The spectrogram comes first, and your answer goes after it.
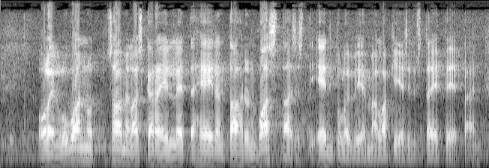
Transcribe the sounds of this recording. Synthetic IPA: ʔolenluʋɑnːut̪sɑːmelɑiskæɾejilːeet̪ːæheidænt̪ɑhdonʋɑst̪ɑisest̪ḭʔent̪uleʋʋiemæ̰ːlɑkiesit̪yst̪æet̪ḛːpæ̰in

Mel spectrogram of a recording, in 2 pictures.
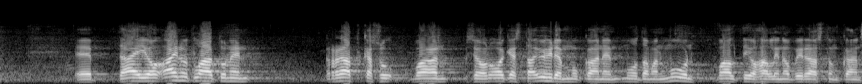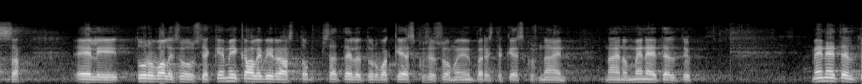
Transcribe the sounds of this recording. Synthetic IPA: t̪æːeijoːʔɑinut̪lɑːt̪unen | rɑt̪kɑsuʋɑːnseonoˑikeɑst̪ɑːyhdemmukɑnenmuːt̪ɑmɑnmuːnʋɑlt̪iohɑlːinːoʋʋirɑst̪oŋkɑnsːɑ | ʔelit̪urʋɑlːˑisuːsjɑkemikɑːliʋirɑst̪osæt̪elyt̪urʋɑkeskusjɑsuomeympærist̪ø̥keskusnæin | næinommenet̪elt̪y | menet̪elt̪y

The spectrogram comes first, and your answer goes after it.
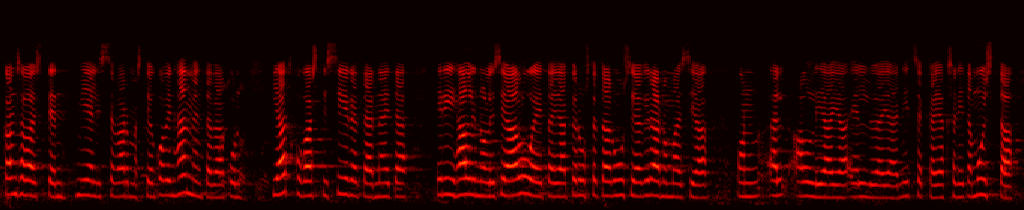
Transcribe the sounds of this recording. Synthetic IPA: kɑnsɑlɑist̪enmielisseʋɑrmɑst̪ioŋkoʋinhæmːent̪æʋækun | jɑt̪kuʋɑst̪issiːret̪æːnnæit̪æ | erihɑlːinːolːisiɑɑlueit̪ɑjɑperust̪et̪ɑːnuːsiɑʋirɑnomɑisiɑ | onæɑlːiɑjɑelːyæjɑenit̪sekːæːjjɑksɑniːt̪æmuist̪ɑː

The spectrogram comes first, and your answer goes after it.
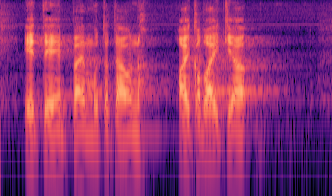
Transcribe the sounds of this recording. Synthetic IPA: et̪eːmpæimmut̪ːɑt̪æːon | ɑikɑʋɑikeɑ

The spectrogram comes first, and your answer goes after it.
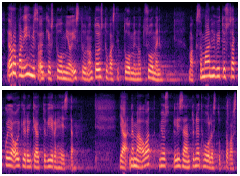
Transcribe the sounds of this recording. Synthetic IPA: ʔe̞uɾo̞ːpɑniçmiso̞jk̟ˑe̞ust̪uomioist̪uinont̪o̞jst̪uʋɑst̪it̪ːuominːut̪suomen | mɑksɑmɑːnhyʋit̪ysːɑkːojɑo̞jk̟ewde̞ŋkæyt̪ːøʋirɦe̞jst̪æ | jɑ̰næmæo̞ʋɑt̪myø̞slisænt̪yneːt̪huo̞le̞st̪ut̪ːɑʋɑ̰st̪i̥

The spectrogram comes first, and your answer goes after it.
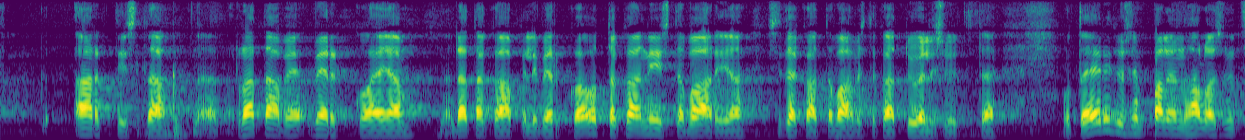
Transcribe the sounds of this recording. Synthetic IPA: ɑrkt̪ːist̪ɑrɑt̪ɑʋeʋerkːoɑjɑdɑt̪ɑkɑːpeliʋerkːoɑot̪ːɑkɑːniːst̪æʋɑːriɑsit̪ækɑˑut̪ːɑʋɑhʋist̪ɑkɑːt̪yølːisyːt̪ːæː | mut̪ːɑerit̪yisempɑljonhɑluɑsinyt̪

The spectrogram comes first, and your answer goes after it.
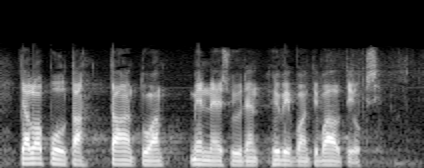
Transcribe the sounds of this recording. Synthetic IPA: jɑlo̞pult̪ɑt̪ɑːnt̪uɑ | menːe̞isyːdenhyʋiʋʋo̞int̪iʋɑlt̪ioksi̥

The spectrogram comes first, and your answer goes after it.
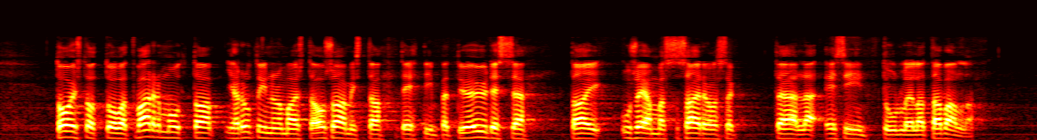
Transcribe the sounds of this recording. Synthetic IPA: t̪o̞jst̪ot̪ːuoʋɑt̪ʋɑrmuːt̪ːɑːjɑɾut̪inomɑist̪ɑo̞sɑːmist̪ɑt̪e̞ht̪iːmpæt̪yøyhde̞sːæ | t̪ɑj | use̞ɑmːɑsːɑsɑjɾɑlɑsːɑ | t̪æːlːæe̞siːnt̪ulːe̞ːlːɑt̪ɑʋɑlːɑ̰

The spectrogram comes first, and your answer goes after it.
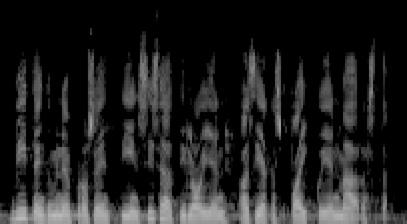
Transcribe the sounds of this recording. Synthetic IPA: ʋiːt̪eŋkymːenemprosent̪ːiːnsisæt̪ilojenɑsiɑkɑspɑikːojenmæːræ̰st̪æ

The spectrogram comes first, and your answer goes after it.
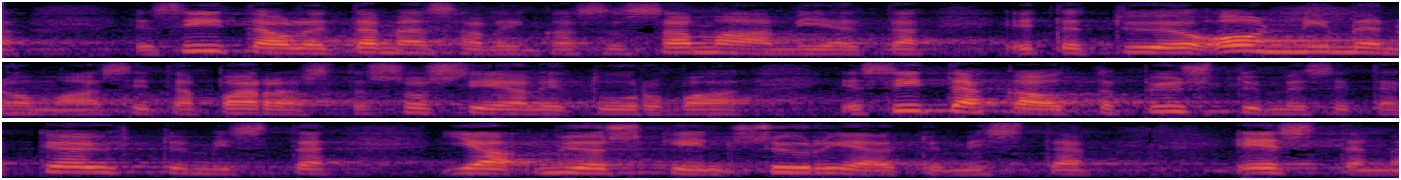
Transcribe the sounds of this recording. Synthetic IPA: jɑsiːt̪æolent̪æmænsɑleŋkɑnsːɑsɑmɑːmielt̪æʔet̪ːæt̪yøonnimenomɑːsit̪æpɑrɑst̪ɑsosiɑːlit̪urʋɑː | jɑsit̪ækɑut̪ːɑpyst̪ymːesit̪ækøyht̪ymist̪æ | jɑmyøskinsyrjæyt̪ymist̪æ | est̪æm

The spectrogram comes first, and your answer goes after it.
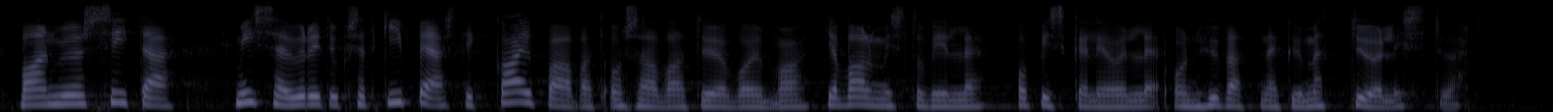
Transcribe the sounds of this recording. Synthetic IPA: ʋɑːnmyøssit̪æ | misːæyɾit̪ykse̞t̪kipe̞æst̪ikkɑjpɑːʋɑt̪o̞sɑːʋɑːt̪yøʋo̞jmɑːjɑʋɑlmist̪uʋilːe̞o̞piske̞lio̞jlːe̞̰ʔo̞nɦyʋæt̪nækymæt̪ːyølːist̪yæ

